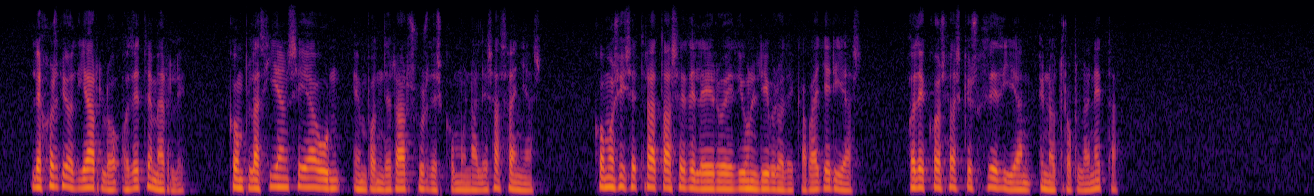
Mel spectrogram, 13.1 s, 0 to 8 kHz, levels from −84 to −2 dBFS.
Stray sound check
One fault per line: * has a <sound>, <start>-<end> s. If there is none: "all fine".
all fine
